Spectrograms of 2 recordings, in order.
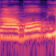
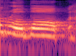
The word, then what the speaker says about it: رباب: مولانا به شدت این رباب یا رباب، هر دو رو میگن، هر دو تلفظ درسته، ولی قدما گویا بیشتر رباب میگفتن. مولانا خیلی جاها رباب رو با کباب مثلا هم قافیه کرده، از این جاها ما میفهمیم که اونا میگفتن رباب، ولی ما بیشتر الان میگیم رباب. خیلی فرق نداره، جفتش دوتا تلفظ از یک کلمه.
